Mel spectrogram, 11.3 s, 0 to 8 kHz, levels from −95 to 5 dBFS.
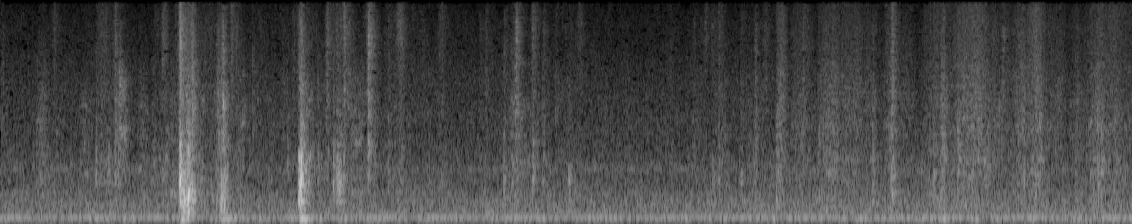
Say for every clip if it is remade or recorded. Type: recorded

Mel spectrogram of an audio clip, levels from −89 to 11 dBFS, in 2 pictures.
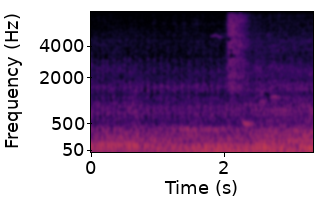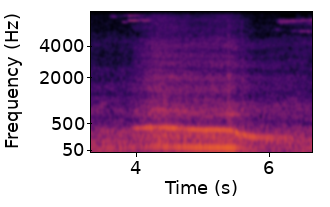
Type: recorded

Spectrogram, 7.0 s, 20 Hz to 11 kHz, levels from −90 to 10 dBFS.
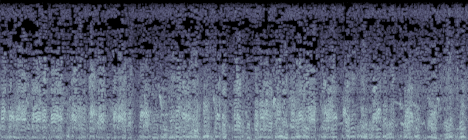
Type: recorded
